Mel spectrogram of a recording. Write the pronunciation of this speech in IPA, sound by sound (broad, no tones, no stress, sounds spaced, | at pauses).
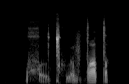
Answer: χ ṵ ǀʰ ṵ v dˤ i tˤ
